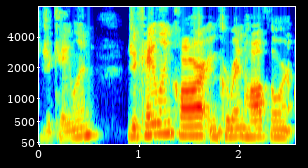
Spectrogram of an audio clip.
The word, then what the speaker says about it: Jekalyn: this but Jekalyn Carr I kept saying Jacqueline I think her name is actually pronounced jacalyn Jekalyn Carr and Corrine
